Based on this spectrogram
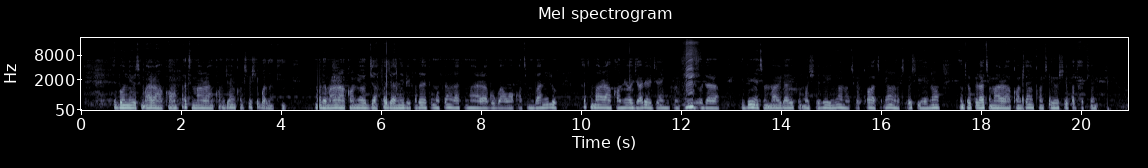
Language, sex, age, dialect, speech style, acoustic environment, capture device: Yoruba, male, 25-34, Nigeria - Nigerian Standard, relaxed, nature, mobile / Linux / Chrome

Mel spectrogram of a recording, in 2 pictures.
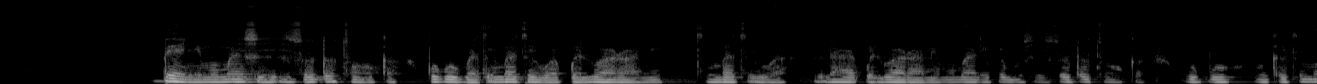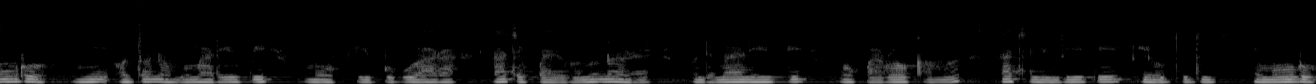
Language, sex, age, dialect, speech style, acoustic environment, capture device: Yoruba, male, 18-24, Nigeria - Lagos Yoruba, focused, silence, mobile / Linux / Chrome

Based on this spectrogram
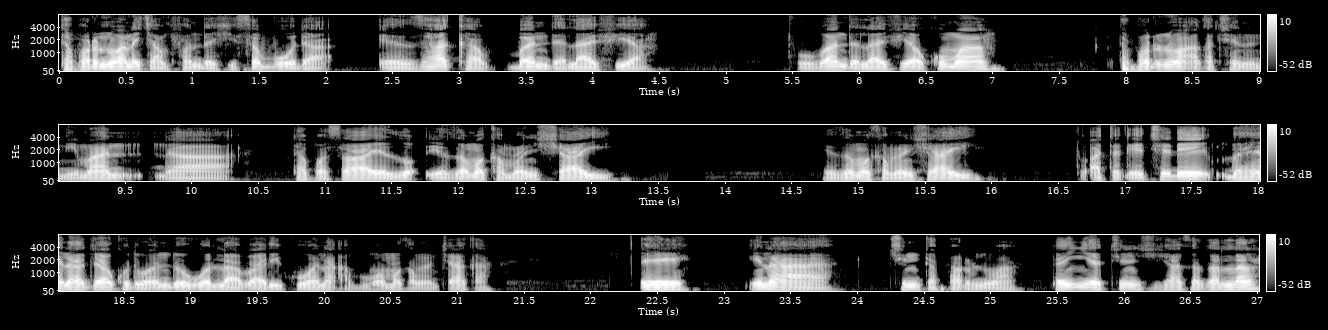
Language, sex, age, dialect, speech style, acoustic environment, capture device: Hausa, male, 25-34, Nigeria - Kano, happy; relaxed; focused; excited, silence; nature; traffic; people talking, mobile / Linux / Chrome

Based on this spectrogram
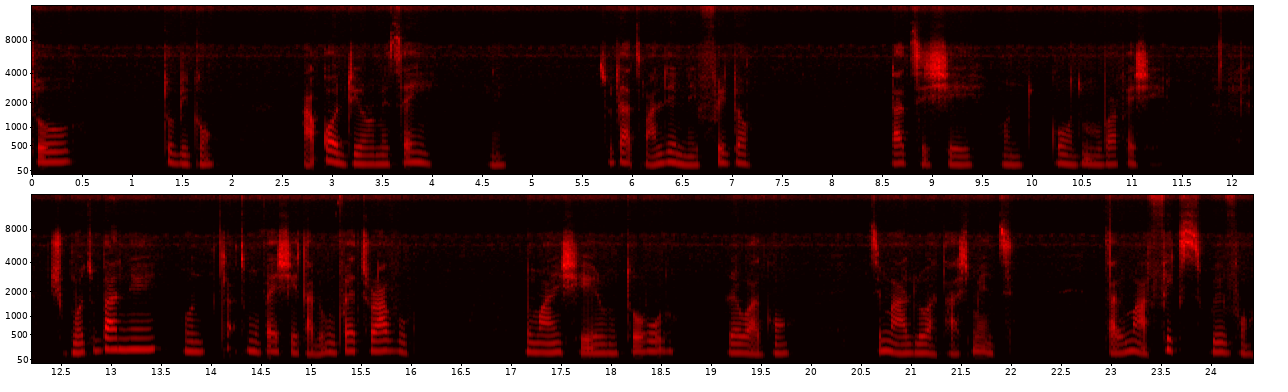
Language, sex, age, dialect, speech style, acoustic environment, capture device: Yoruba, female, 35-44, Nigeria - Lagos Yoruba, relaxed, silence, mobile / Linux / Chrome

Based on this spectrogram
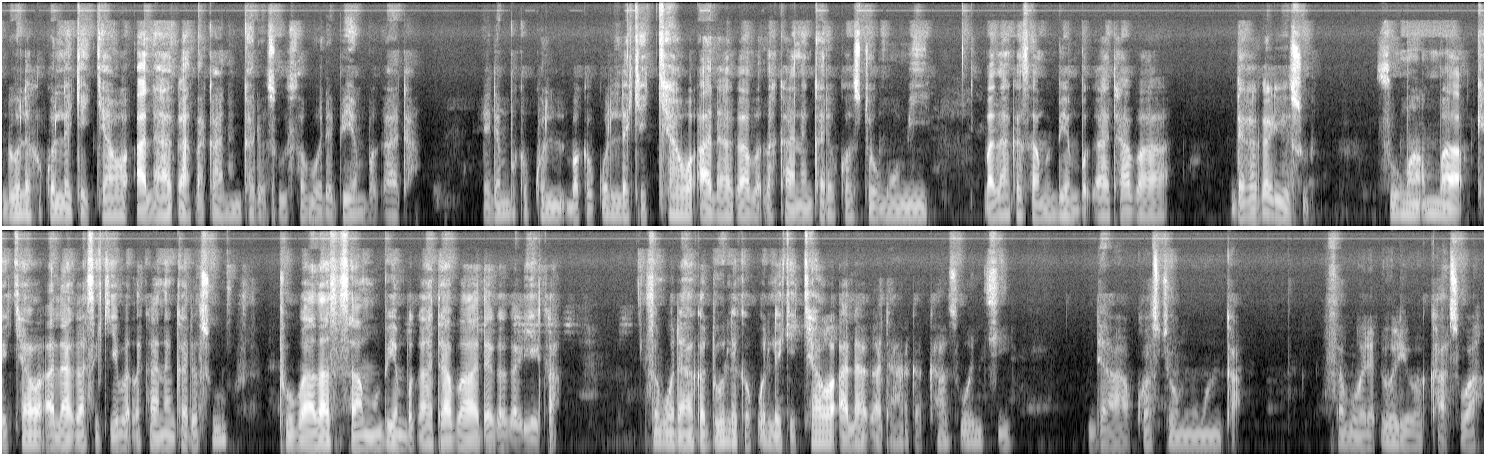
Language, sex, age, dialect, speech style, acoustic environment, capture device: Hausa, male, 25-34, Nigeria - Katsina, focused, appliances, desktop / Linux / Chrome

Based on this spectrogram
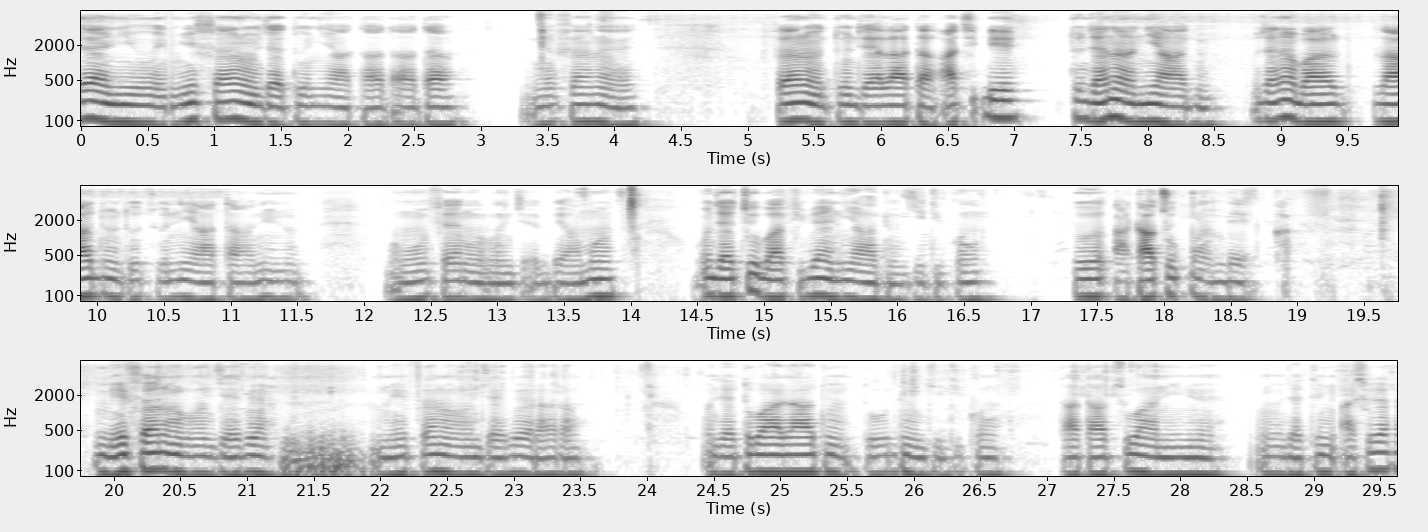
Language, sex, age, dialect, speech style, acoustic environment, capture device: Yoruba, male, 18-24, Nigeria - Lagos, anxious; focused, people talking; silence, mobile / Linux / Chrome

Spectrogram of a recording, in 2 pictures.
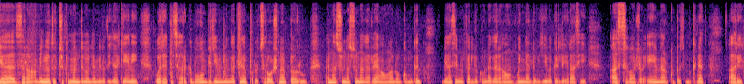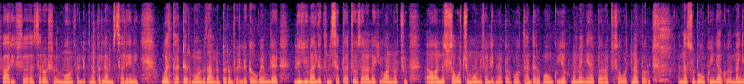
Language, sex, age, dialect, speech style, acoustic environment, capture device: Amharic, male, 18-24, Ethiopia - Addis Ababa, happy; excited, nature, desktop / Windows / Chrome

